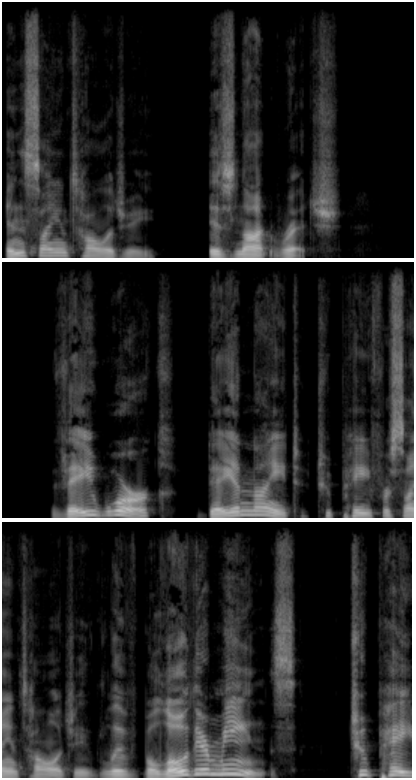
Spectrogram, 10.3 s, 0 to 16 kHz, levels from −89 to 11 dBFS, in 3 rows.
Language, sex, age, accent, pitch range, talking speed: English, female, 40-59, American, 155-210 Hz, 115 wpm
